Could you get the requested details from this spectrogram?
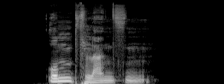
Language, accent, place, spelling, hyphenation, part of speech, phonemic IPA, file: German, Germany, Berlin, umpflanzen, um‧pflan‧zen, verb, /ˈʊmˌp͡flant͡sn̩/, De-umpflanzen.ogg
- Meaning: to replant, to transplant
